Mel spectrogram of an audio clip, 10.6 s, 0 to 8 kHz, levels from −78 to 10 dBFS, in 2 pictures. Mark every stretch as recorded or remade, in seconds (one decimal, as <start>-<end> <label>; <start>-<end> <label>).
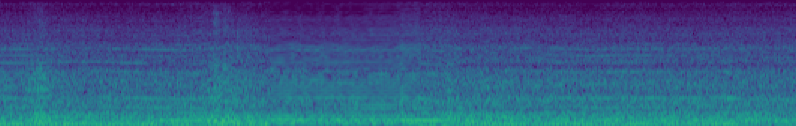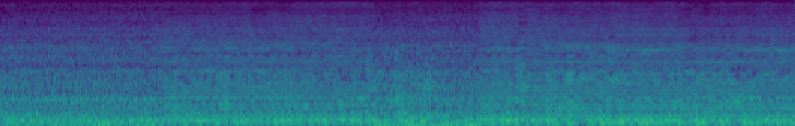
0.0-1.8 recorded; 1.8-2.8 remade; 2.8-6.4 recorded; 6.4-7.8 remade; 7.8-8.5 recorded; 8.5-10.6 remade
